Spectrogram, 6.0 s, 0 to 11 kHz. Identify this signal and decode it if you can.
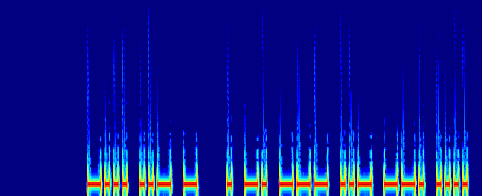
Morse code, heard as a keyed tone, about 22 wpm, 700 Hz. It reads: BUT ENOUGH
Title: Sentences from Top 400 Words 22wpm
